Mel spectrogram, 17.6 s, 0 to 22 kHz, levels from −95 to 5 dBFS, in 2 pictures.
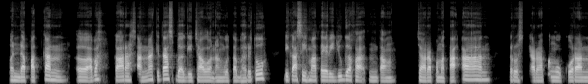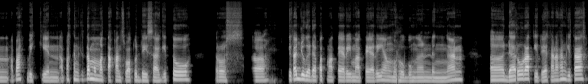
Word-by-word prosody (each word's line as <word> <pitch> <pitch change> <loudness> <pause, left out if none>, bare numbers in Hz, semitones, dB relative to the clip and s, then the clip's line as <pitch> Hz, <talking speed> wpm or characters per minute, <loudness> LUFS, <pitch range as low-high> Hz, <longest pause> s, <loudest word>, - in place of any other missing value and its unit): mendapatkan, 125 +2 +1
eee, 125 -1 +3
apa, 165 - +3 0.2
ke - - +1
arah 135 +1 +4
sana, 130 +5 +1
kita 175 +1 +5
sebagai 120 -7 -2
calon 120 -1 +2
anggota 115 0 -3
baru 110 +2 -4
tuh 190 +2 +1 0.3
dikasih 140 +1 +1
materi 135 -2 +1
juga, 145 +1 0
Kak. - - +2
Tentang 115 -1 -2 0.3
cara 120 -2 +3
pemetaan, 150 +6 +3 0.3
terus 120 -1 -4
cara 120 -1 +1
pengukuran 120 -1 0
apa, 175 0 0
bikin 120 -1 -5
apa - - -6
kan 165 - -3
kita 155 +5 +3
memetakan 145 -5 +1
suatu 130 - -2
desa 120 -1 -1
gitu. 160 +5 -1 0.4
Terus, 130 -1 -6 0.2
eee, 130 0 +1 0.4
kita 165 - +6
juga 165 -4 +4
dapat 145 +1 0
materi-materi 125 0 -1
yang 135 -2 -4
berhubungan 115 0 -4
dengan, 125 +8 -2 0.4
eee, 145 +1 +1
darurat 175 +7 +5
gitu 130 -2 -5
ya. - - -4
Karena 140 +2 0
kan 175 - +1
kita 175 +4 +6
130 Hz, 160 wpm, -24 LUFS, 120-145 Hz, 0.4 s, kita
